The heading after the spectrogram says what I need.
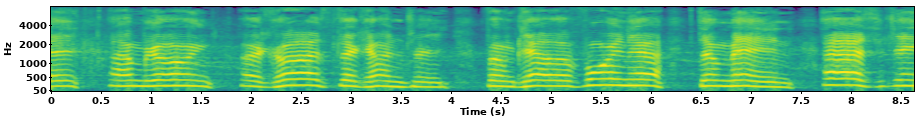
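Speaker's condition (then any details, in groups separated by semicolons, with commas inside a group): ALS; diagnosed 2 years ago, paralysis spreading through whole body; weak voice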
